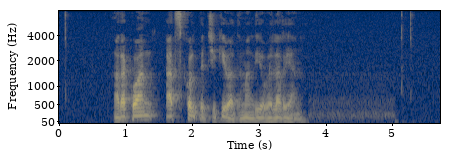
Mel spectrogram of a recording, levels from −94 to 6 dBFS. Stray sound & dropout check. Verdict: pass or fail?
pass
